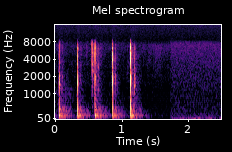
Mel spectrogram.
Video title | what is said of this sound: TECNOLOGIA DE ALIMENTOS 07/07/20 | Você bate no fundo, ó. Tá oco, não tá o barulho de oco? Sim. É o sinal de que ele realmente assou por dentro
